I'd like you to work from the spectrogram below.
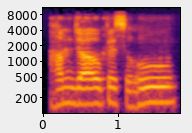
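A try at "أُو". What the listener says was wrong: হামজা ওয়াও পেশ হু হবে না, হামজা ওয়াও পেশ উ।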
